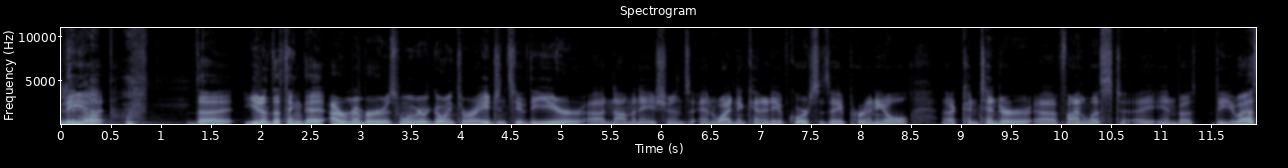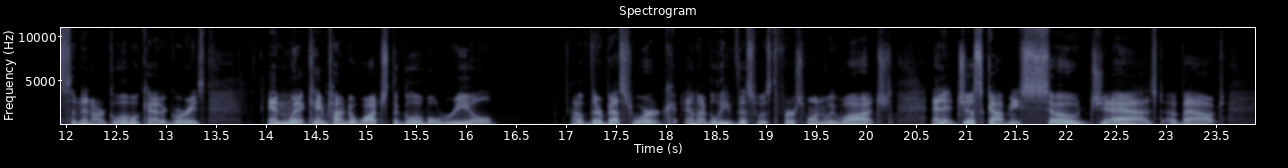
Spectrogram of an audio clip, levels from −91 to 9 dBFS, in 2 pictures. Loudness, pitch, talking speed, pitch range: -33 LUFS, 115 Hz, 195 wpm, 105-130 Hz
